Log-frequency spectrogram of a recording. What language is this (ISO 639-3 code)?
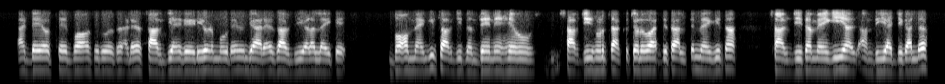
pan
